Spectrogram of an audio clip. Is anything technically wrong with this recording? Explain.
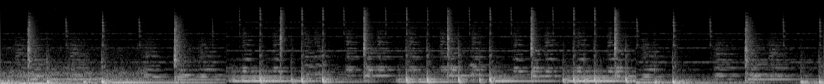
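Yes. From 2.26 to 6.36 s there is a section at the wrong speed: it plays 1.75 times too fast, likely because it was clocked at the wrong rate. The sound turns high and rushed, pitch rising about ten semitones. Unlike a plain pitch shift, tempo and pitch jump together.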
